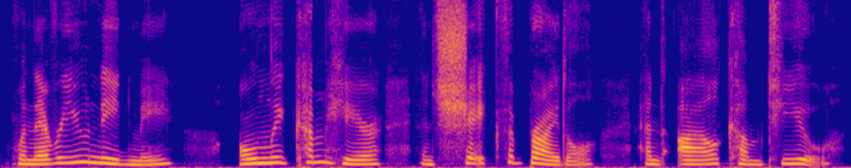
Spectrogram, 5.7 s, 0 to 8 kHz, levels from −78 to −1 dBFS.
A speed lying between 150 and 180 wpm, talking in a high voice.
Yes: average, 170 wpm; high, 220 Hz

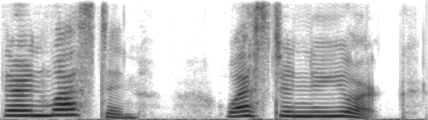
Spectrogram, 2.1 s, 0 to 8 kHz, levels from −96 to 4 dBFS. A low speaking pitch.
No: very high, 285 Hz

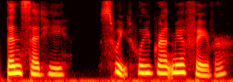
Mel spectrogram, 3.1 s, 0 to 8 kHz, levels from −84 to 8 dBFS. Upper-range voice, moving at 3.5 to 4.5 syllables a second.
Yes: high, 205 Hz; 4.4 syllables/s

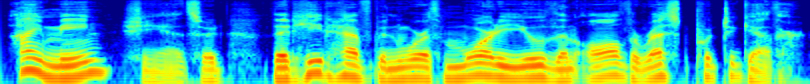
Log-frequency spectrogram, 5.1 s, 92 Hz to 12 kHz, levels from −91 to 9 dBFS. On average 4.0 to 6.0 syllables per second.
Yes: 4.9 syllables/s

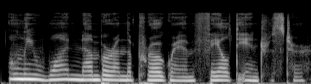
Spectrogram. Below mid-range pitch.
No: high, 200 Hz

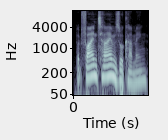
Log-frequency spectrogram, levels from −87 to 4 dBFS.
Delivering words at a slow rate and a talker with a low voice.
No: average, 200 wpm; low, 130 Hz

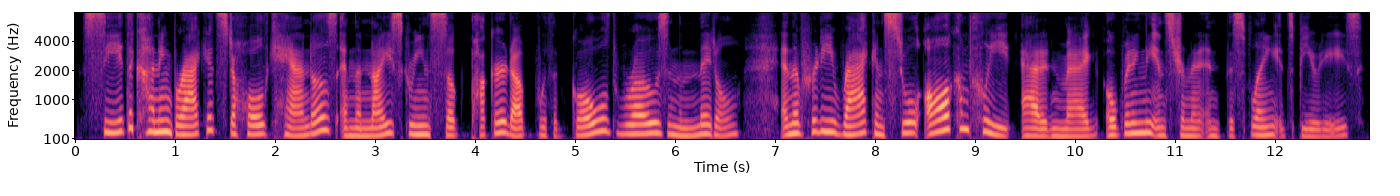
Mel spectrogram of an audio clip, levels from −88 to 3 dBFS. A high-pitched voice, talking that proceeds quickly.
No: high, 205 Hz; average, 175 wpm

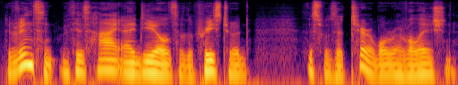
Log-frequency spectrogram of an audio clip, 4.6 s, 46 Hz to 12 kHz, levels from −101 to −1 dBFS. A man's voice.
Yes: male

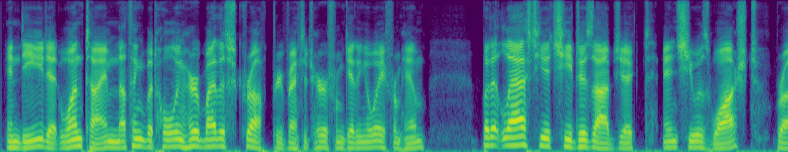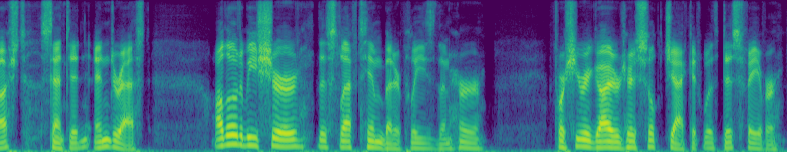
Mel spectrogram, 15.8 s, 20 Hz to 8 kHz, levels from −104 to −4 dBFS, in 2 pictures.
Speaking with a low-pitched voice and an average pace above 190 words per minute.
Yes: low, 115 Hz; average, 200 wpm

